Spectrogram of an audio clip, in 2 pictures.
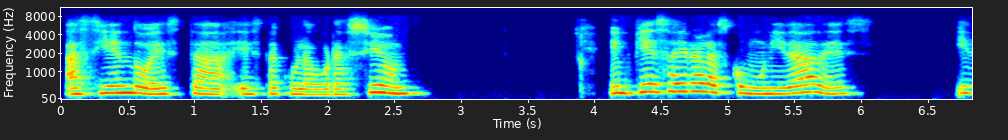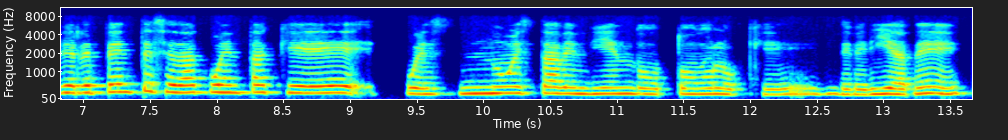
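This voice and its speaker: Woman, lecture voice, slow, deliberate, fillers and restarts, slightly dull audio. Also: on the high side. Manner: slow and deliberate, with many fillers and self-corrections. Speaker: lecturer on Bible translation. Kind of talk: slide-based lecture.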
